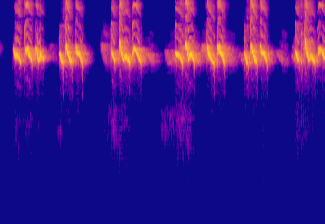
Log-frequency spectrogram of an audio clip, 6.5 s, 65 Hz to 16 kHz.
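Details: Steady sequence of white-rumped shama phrases recorded 29 August 2021, each a tight group of two or three harsh, ringing notes repeated about once a second.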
